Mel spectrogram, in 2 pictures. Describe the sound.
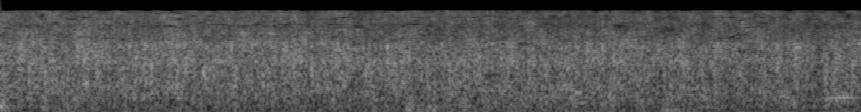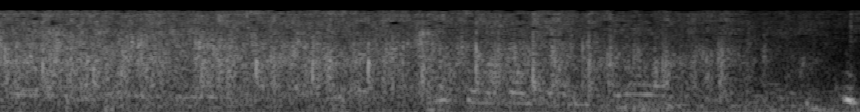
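Sustained audience applause, a dense crackle of many hands clapping for several seconds, gradually thinning out near the end with faint voices underneath.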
